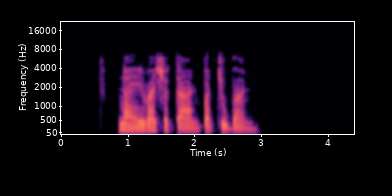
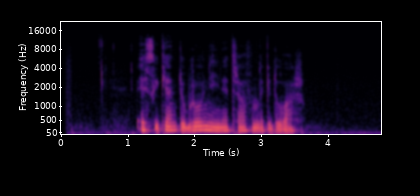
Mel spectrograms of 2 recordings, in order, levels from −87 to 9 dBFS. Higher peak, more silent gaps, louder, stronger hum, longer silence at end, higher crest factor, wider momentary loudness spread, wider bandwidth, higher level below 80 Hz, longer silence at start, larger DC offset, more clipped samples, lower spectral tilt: first, -2 dBFS vs -10 dBFS; neither; first, -17 LUFS vs -27 LUFS; neither; first, 1.5 s vs 1.2 s; about the same, 18 dB vs 18 dB; about the same, 9 LU vs 7 LU; second, 7.4 kHz vs 12.5 kHz; about the same, -58 dBFS vs -54 dBFS; second, 0.85 s vs 1.15 s; neither; neither; second, -5 dB/octave vs -7.5 dB/octave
